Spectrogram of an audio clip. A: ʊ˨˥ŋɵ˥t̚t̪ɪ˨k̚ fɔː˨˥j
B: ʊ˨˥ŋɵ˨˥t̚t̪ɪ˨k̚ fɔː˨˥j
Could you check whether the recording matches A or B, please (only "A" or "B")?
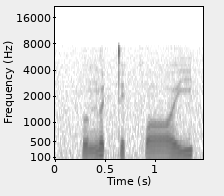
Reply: A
